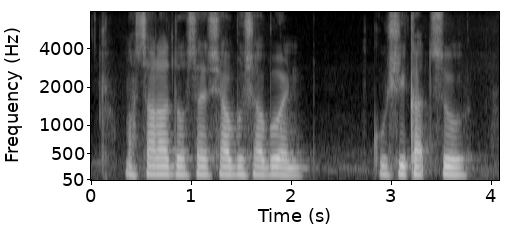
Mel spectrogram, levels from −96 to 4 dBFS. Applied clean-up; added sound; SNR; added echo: none; none; none; none.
